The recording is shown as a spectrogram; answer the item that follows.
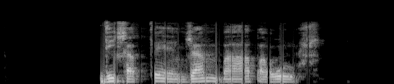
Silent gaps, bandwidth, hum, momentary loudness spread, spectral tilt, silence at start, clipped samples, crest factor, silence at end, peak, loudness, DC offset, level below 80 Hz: none; 8 kHz; none; 10 LU; -5 dB/octave; 1 s; under 0.1%; 18 dB; 0.75 s; -2 dBFS; -19 LUFS; under 0.1%; -48 dBFS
